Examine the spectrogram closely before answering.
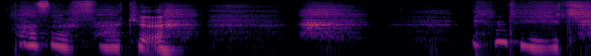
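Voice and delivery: high-voiced Emilia raising a toast, mock grand; a high, mock-solemn toast with a sigh; high young woman proclaiming like a toast. A narrator's reading. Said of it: "and proclaimed".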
